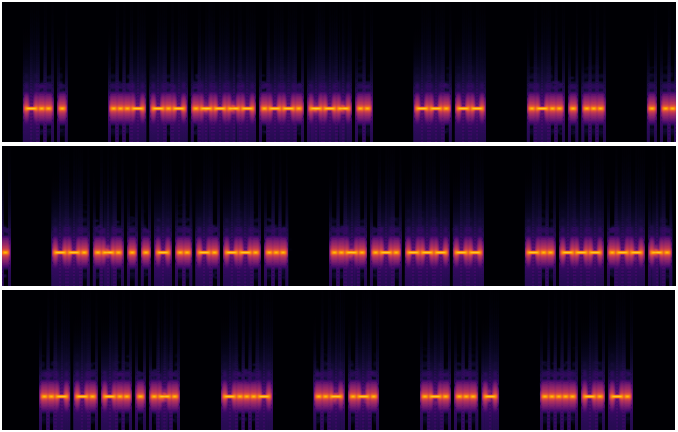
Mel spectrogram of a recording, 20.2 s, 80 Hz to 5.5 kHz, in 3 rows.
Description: Morse code, heard as a keyed tone, about 34 wpm, 700 Hz. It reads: DE VK1POI GM LES ES GREETINGS FROM DOWN UNDER <BT> UR RST 5NN
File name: UK MASTER QSOs TRAINING / 35WPM / UK MASTER QSOs 0003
